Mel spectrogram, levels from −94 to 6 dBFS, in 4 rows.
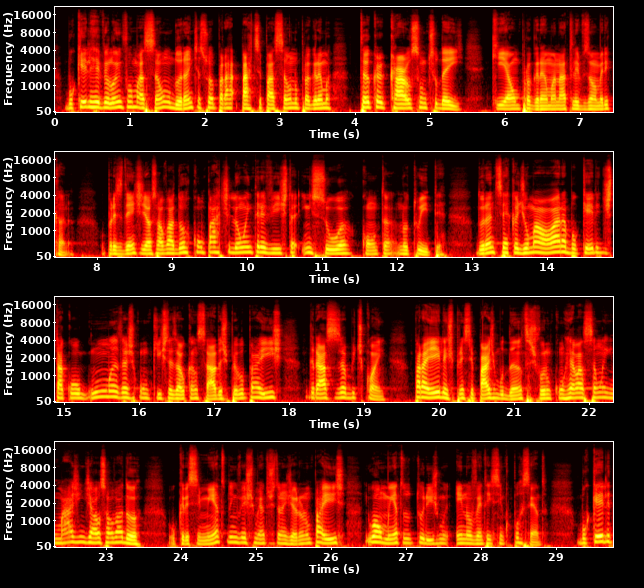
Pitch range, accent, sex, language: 145-180 Hz, Brazilian, male, Portuguese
